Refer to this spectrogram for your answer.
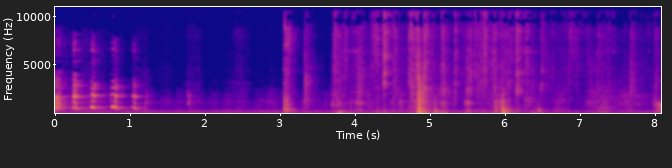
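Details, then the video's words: Impatient Alaskan Malamute throwing a tantrum indoors while breakfast is cooked: four quick, high, tonal whimpers in the first second, then a woman talking and kitchen clatter. "Worlds Most Impatient Dog Throws Epic Tantrum"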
